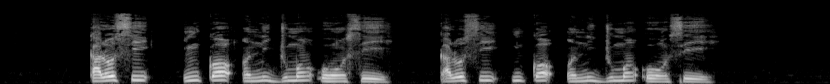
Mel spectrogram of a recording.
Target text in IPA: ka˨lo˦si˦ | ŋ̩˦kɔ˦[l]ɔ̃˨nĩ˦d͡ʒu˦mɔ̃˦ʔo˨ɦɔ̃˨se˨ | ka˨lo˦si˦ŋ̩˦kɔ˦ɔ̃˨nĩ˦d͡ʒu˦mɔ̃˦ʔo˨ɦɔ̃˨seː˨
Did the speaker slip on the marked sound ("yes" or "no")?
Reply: yes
